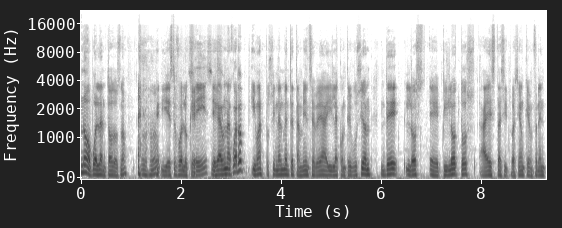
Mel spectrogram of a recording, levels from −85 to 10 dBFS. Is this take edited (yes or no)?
yes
